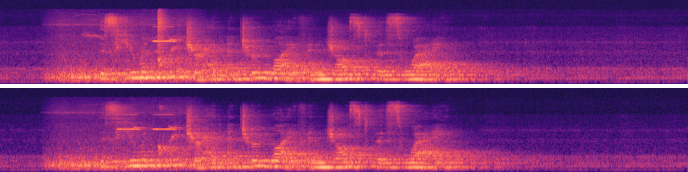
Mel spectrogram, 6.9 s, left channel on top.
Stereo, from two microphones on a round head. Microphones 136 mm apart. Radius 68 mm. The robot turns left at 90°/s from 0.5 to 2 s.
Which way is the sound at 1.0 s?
85° left.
